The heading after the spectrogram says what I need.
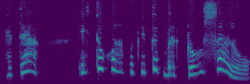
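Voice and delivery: high-pitched re-enacted warning; admonishing. Teller warns in-law about sin, admonishing. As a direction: warn her earnestly, voice lifted high.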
